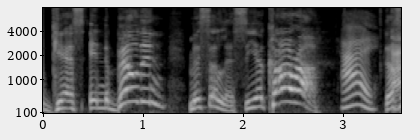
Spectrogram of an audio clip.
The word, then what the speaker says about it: Alessia Cara: We have a special guest in the building, Miss Alessia Cara.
